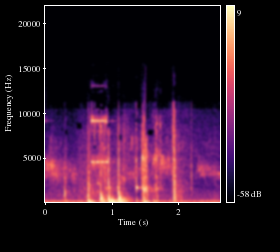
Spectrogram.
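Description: A hand slaps down on an alarm clock.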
